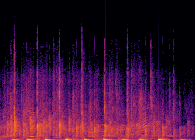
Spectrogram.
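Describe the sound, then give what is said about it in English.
An audience claps together in a steady, even rhythm, roughly eight firm claps over a few seconds, with a faint wash of crowd noise underneath and no clear speech, applauding performers who have just sung a song. “Let's clap for them again.”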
